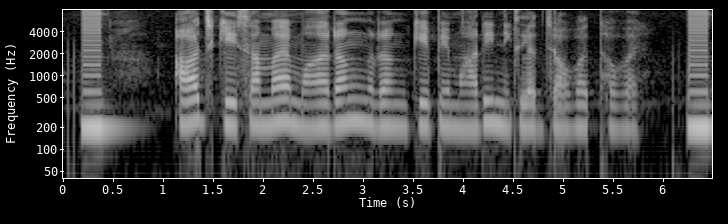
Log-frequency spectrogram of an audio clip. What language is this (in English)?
Chhattisgarhi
